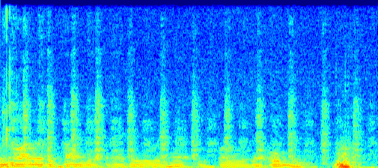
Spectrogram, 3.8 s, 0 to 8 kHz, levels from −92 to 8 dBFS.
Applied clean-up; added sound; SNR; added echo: none; Dog; 12 dB; reverberation time 0.6 s.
